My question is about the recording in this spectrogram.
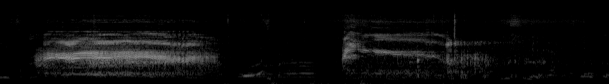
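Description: Lions snarling over a kill: a harsh, wavering snarl lasting nearly two seconds, then a second, shorter one that breaks out suddenly about three and a half seconds in.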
